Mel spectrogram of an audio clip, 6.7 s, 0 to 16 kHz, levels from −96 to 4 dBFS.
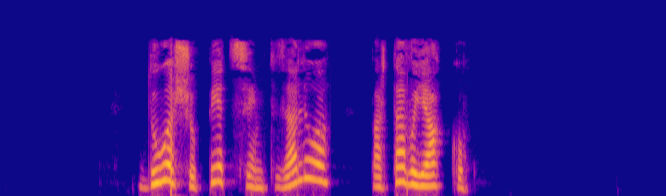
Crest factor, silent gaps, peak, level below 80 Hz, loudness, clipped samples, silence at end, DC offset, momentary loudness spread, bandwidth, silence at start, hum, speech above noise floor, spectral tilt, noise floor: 20 dB; none; -2 dBFS; -58 dBFS; -19 LUFS; under 0.1%; 2 s; under 0.1%; 13 LU; 7.6 kHz; 1.4 s; none; over 71 dB; -5 dB/octave; under -90 dBFS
